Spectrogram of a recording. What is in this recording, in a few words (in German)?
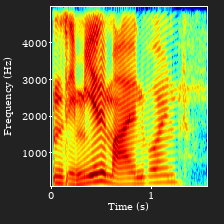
Resynthese "Mehl"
